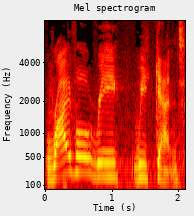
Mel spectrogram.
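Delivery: very slow, every syllable stretched and drawn out. Speaker shows how they always say a tricky phrase, very slow delivery. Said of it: "I say that really slowly".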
